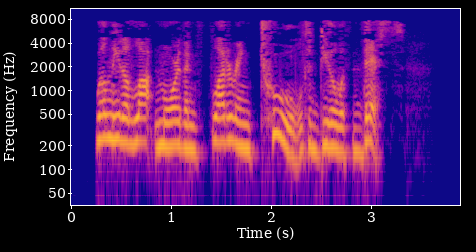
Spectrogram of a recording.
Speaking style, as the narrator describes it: my mom grumbled

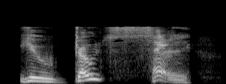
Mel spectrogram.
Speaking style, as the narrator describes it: said the Prime Minister furiously

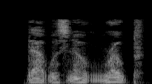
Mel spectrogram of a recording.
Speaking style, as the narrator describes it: he growled

